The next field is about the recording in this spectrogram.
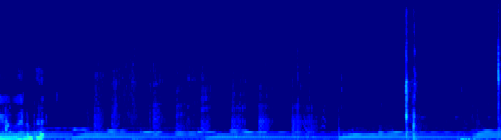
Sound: kissing noises

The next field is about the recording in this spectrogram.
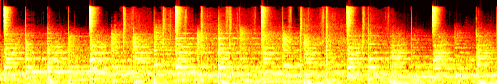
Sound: footsteps

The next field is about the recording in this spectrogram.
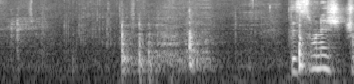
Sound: board clanking

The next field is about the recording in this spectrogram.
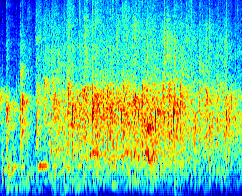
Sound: applause

